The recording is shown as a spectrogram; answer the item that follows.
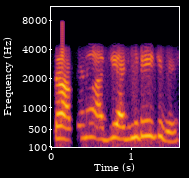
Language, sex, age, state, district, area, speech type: Odia, female, 18-30, Odisha, Sundergarh, urban, conversation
